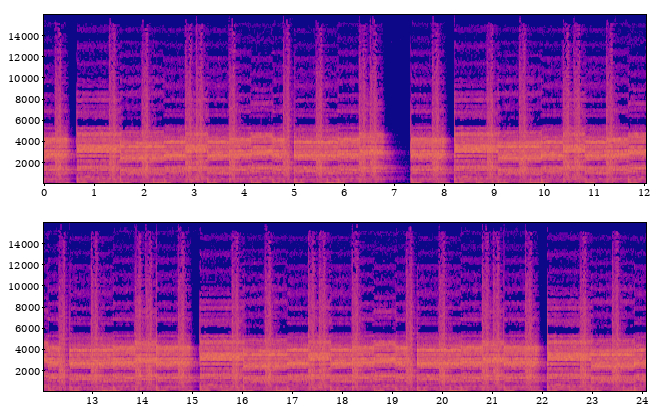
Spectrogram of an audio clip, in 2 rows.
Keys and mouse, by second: 2.3-5.1 drag, 6.1 click, 7.1 0, 8.9-11.7 drag, 12.7 click, 13.6 click, 14.2 click, 15.3 0, 17.4 click, 18.9-21.8 drag, 23.4 click.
